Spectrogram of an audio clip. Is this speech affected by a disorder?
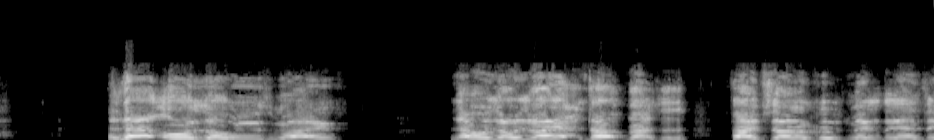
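Yes: cerebral palsy; lifelong; limited energy.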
